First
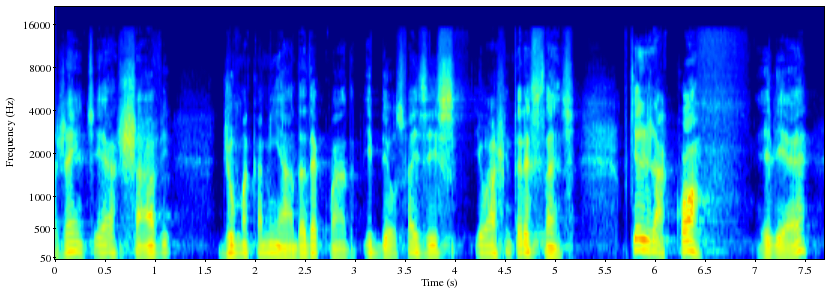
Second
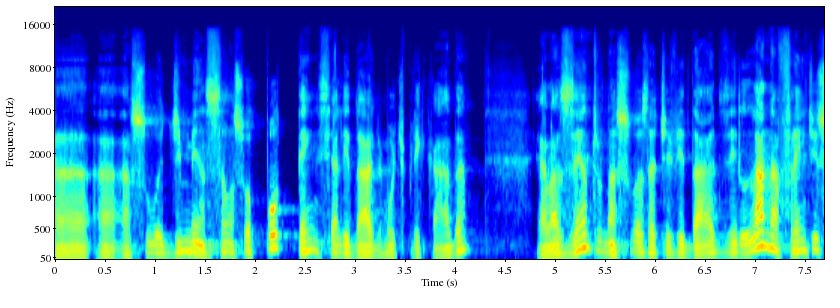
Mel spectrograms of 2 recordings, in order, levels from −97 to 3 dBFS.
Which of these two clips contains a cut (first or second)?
first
